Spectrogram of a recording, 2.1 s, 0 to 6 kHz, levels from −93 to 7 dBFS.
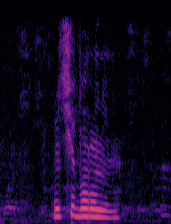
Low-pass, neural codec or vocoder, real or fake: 5.4 kHz; codec, 16 kHz, 8 kbps, FreqCodec, larger model; fake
